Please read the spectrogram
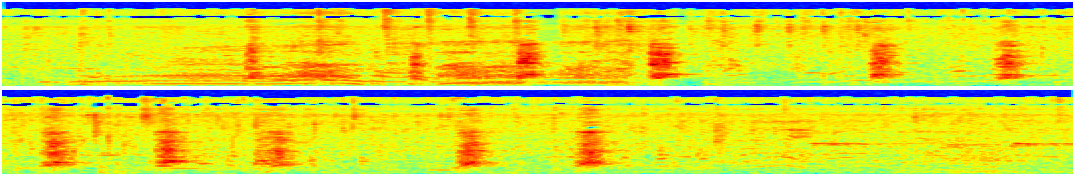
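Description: A dog barking, a run of about eight short barks roughly half a second apart, after a few seconds of voices.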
